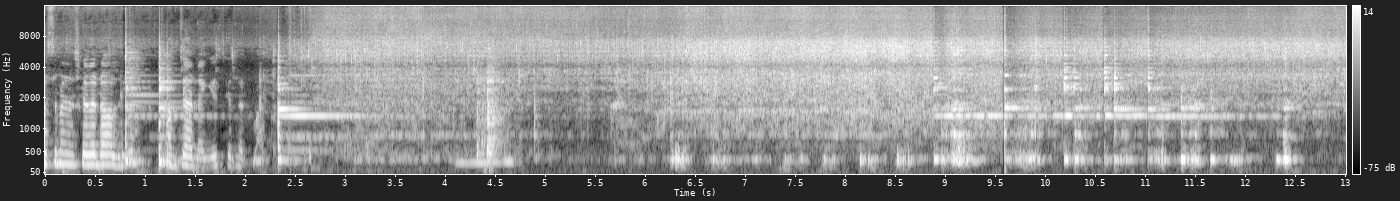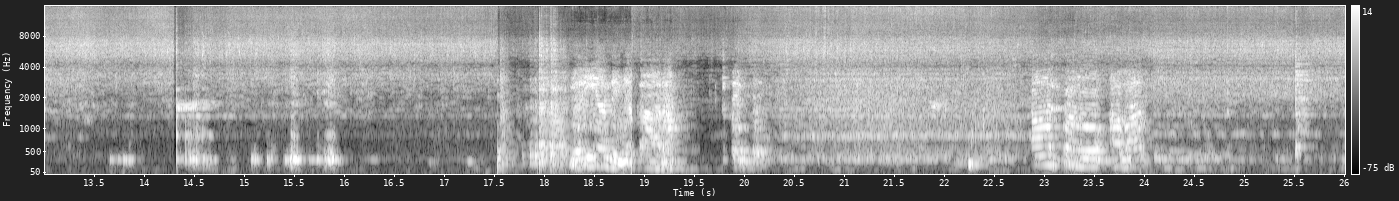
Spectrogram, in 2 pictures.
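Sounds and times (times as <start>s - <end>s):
food sizzling in hot oil: 0.7s - 18.2s, 18.8s - 26.0s
metal spoon scraping pot: 2.3s - 4.8s, 6.2s - 13.7s, 14.4s - 16.1s.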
